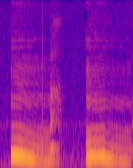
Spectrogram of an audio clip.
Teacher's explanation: so here is invited here it's right here vibrates you know because air coming out of your nose so M is nasal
